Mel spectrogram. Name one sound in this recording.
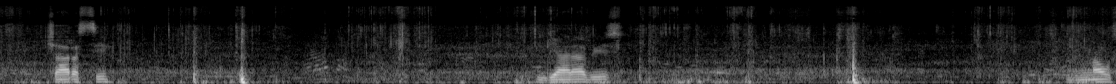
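Plastic wrapping crinkles and rustles as it is handled.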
